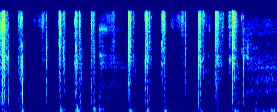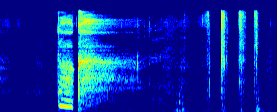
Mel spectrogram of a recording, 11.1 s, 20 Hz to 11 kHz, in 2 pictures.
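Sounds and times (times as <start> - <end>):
cards shuffled and flicked: 0.0 - 5.0, 9.2 - 11.0.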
